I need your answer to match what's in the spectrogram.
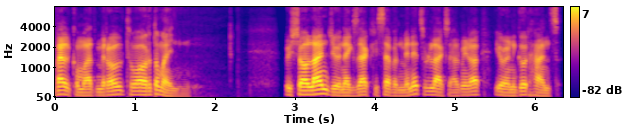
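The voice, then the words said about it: Weak German accent, sounds Irish. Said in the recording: “I don't know if I have to read it in the German accent ... This is the most Irish German I've ever heard in my life.”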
